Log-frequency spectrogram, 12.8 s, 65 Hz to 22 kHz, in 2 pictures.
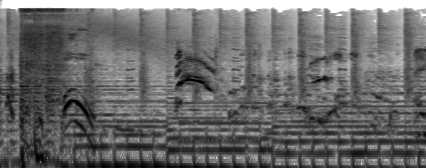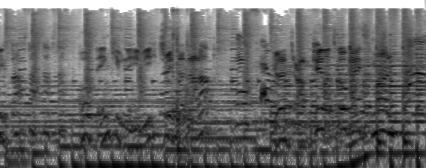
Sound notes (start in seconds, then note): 0.1 cart crashes; 2.6 squeals; 3.4 giggles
